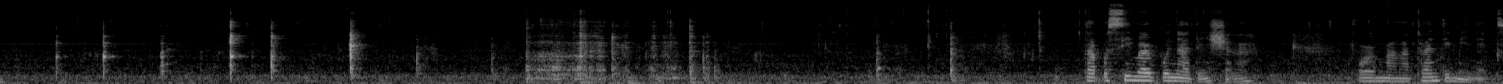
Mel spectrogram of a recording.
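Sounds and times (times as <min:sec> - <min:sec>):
spoon scraping cooking pot: 0:04.1 - 0:07.3.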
